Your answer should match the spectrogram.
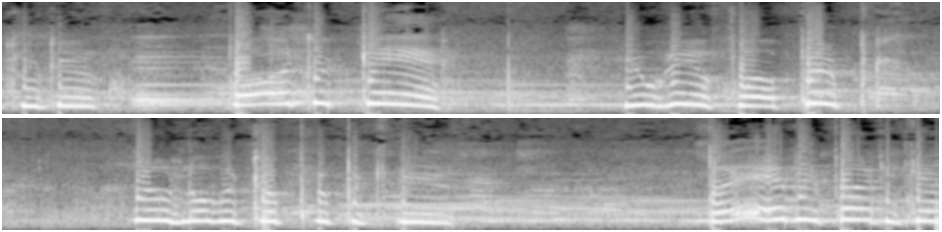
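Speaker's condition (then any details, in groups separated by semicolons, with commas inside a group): Cerebral palsy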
